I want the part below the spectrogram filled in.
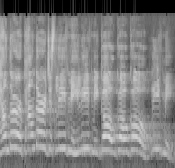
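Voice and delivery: loud, put-on French accent. Retelling a jog when an exhausted teammate stops: Carolyn's French accent. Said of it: "That's her French accent, the best I can do".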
